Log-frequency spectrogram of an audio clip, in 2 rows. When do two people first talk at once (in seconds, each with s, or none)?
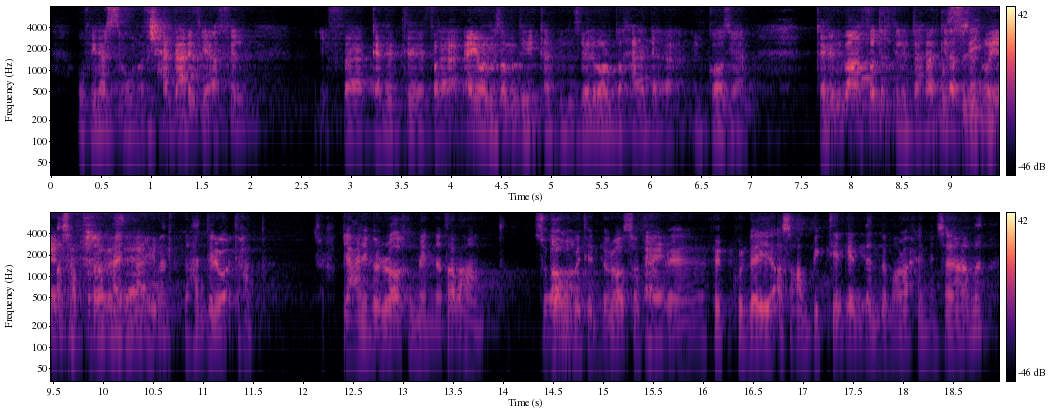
8.8 s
